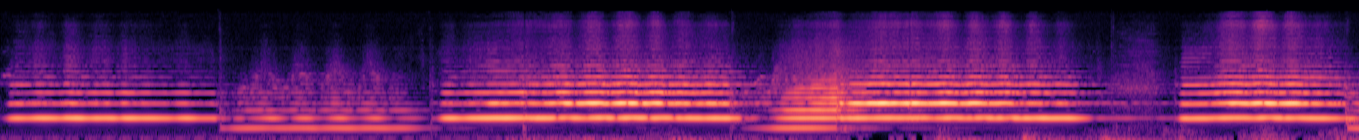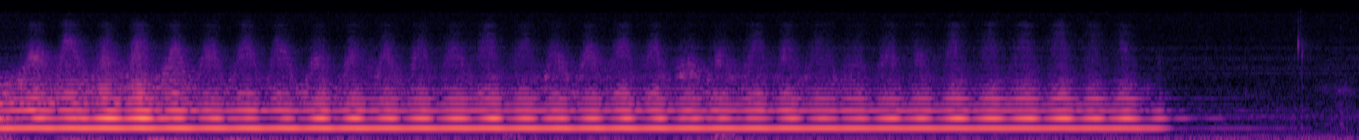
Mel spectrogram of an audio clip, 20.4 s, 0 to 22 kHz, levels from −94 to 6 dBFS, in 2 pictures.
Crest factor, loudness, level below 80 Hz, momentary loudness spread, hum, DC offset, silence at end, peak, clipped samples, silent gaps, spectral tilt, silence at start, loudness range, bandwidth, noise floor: 18 dB; -16 LUFS; -60 dBFS; 22 LU; none; under 0.1%; 1.5 s; -2 dBFS; under 0.1%; none; -3.5 dB/octave; 0.05 s; 20 LU; 13.5 kHz; -63 dBFS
